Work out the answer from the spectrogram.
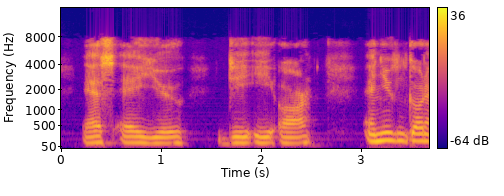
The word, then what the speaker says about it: Sauder: The last name is spelled Sauder. There's no N. Sauder.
